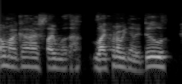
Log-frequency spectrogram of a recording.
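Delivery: play-acted frantic, worried, panicked, flustered blurting. Retelling what the girl in the bathroom said: imitating someone panicking. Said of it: "she's all, like, panicking".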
